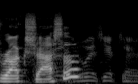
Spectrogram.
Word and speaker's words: Rakshasa: So it's pronounced Rakshasa?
